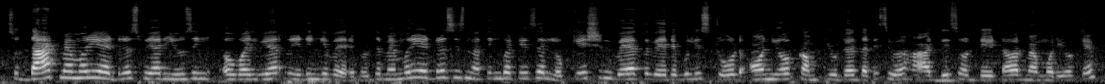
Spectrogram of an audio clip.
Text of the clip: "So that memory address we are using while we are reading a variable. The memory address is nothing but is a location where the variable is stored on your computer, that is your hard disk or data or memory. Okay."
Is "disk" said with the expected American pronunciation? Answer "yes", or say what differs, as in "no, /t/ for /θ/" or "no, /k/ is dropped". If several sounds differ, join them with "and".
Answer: no, /k/ is dropped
